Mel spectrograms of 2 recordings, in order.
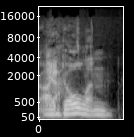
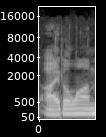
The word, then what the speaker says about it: Eidolon: alongside this Eidolon or idolan effect which I thought it was pronounced idle on but I saw it is apparently pronounced I Dolan I will never pronounce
